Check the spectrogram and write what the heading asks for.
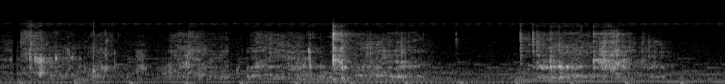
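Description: A metal spoon stirring a large pot of boiling broth: liquid sloshing and the spoon scraping, with a sharp clink against the pot about three seconds in.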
